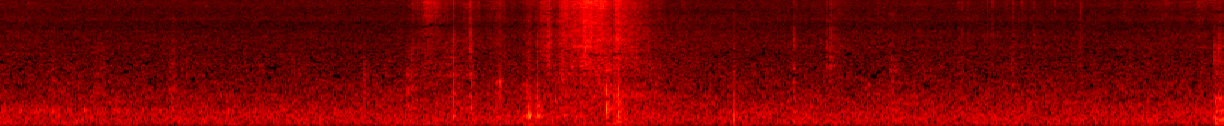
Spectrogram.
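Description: Small scissors snip through paper.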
